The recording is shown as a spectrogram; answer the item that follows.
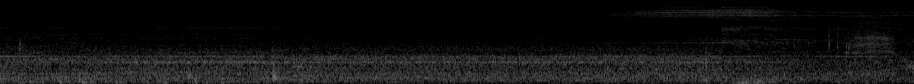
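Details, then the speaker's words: Steady loud rushing hiss of pure oxygen flowing into a CPAP valve connected to a mask, generating continuous positive airway pressure. "On connecte ensuite le gaz au dispositif, il s'agit dans notre cas d'oxygène pur."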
